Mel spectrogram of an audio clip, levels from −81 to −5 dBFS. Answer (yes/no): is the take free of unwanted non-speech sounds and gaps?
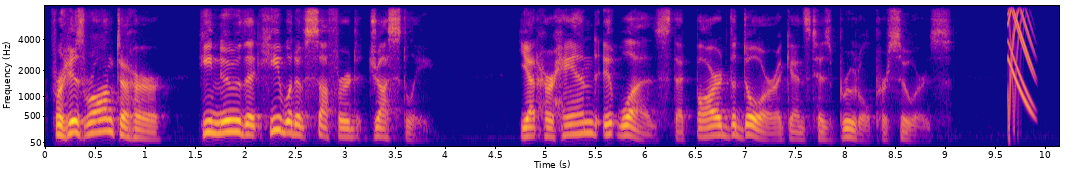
no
